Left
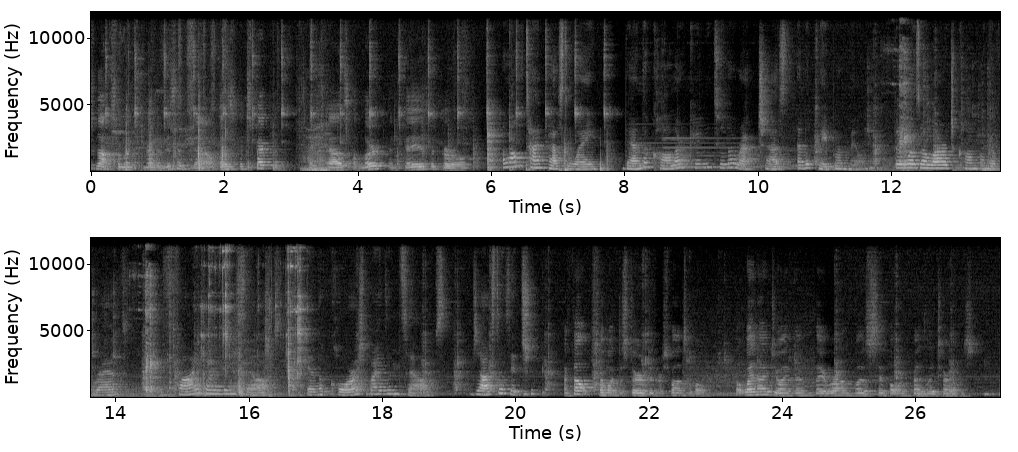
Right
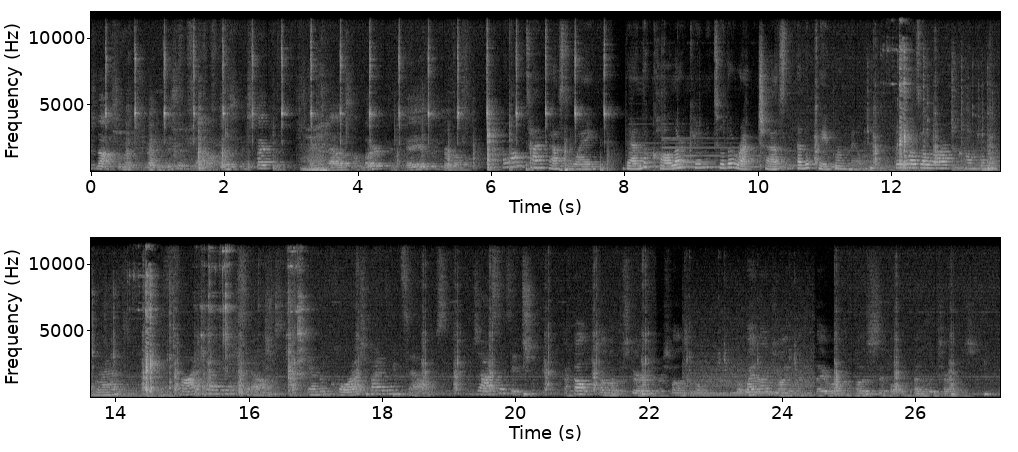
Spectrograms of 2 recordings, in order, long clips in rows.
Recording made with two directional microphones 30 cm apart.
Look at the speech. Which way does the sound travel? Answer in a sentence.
In this clip you hear the speech move from left to right and back again.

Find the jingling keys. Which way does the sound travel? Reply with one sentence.
In this clip you hear the jingling keys move to the left.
